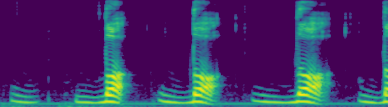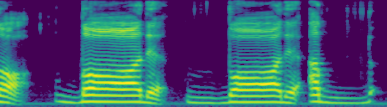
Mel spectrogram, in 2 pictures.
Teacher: As well as the front part of the tongue, but it's not behind the teeth. It comes, it touches the palate, the front palate, right? The gums, and it's a very heavy sound.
